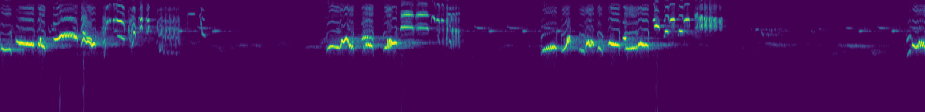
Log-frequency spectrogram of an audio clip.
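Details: Three strophes from a Common Blackbird (Turdus merula), each a flowing whistled warble capped by high, creaky twittering, separated by short pauses with thin faint notes.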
